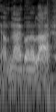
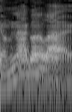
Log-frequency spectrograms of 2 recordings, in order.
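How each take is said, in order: First: Shouted admission, deep and forceful; hammed-up yell of the same admission; mock shout. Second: Hushed, breathy aside, lower; half-whispered, as a secret to the viewer; mock whisper admitting a fault; whispered confession.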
